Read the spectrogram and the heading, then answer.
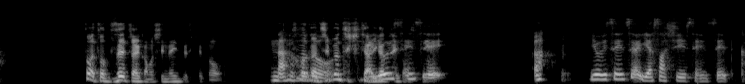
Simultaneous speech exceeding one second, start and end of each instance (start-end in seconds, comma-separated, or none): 2.8-4.3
